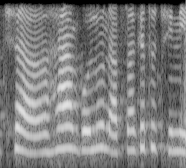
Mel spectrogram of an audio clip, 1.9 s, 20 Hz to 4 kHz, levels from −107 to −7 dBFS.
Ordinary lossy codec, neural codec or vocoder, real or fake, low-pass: none; none; real; 3.6 kHz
